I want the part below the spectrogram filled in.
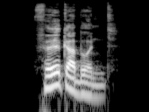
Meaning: League of Nations
- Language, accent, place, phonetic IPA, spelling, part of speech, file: German, Germany, Berlin, [ˈfœlkɐˌbʊnt], Völkerbund, noun, De-Völkerbund.ogg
